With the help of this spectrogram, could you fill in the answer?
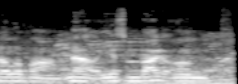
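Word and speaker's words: bagoong: Billabong. You eat it with some billabong. No, you get some bagaong.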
